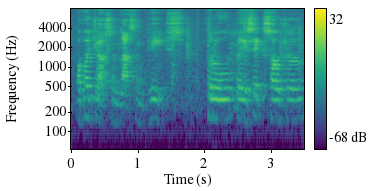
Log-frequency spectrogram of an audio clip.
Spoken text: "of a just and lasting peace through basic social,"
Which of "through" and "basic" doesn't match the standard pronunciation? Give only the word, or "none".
through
